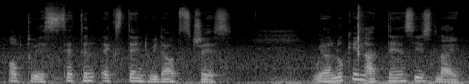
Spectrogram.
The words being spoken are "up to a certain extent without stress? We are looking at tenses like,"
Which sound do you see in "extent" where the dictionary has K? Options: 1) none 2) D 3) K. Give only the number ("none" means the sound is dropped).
3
